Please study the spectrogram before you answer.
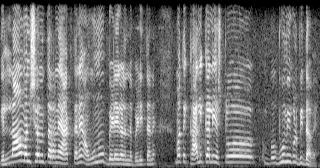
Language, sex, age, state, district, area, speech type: Kannada, female, 45-60, Karnataka, Vijayanagara, rural, spontaneous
